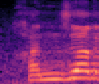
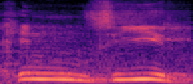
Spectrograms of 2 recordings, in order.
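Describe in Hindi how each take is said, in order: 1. शब्द 'khanjar' की तरह बोला जाता है। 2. शब्द 'khinzeer' की तरह बोला जाता है। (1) "आमतौर पर लोग इसको खंजर या खंजर बोलते हैं। खंजर नहीं है" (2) "अरबी में खिंजीर बोलते हैं"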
